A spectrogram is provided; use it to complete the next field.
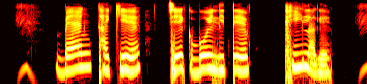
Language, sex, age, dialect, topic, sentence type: Bengali, female, 18-24, Jharkhandi, banking, statement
